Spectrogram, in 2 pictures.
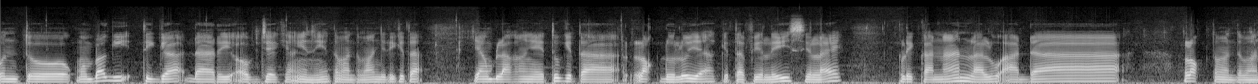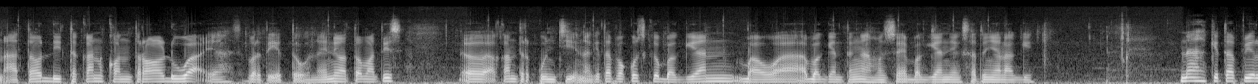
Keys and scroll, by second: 0.1 z, 15.0 ctrl+2, 17.2 typing, 19.0 ctrl+z, 19.0-19.4 typing, 22.8 v.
